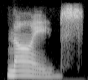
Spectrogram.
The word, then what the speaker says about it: knives: is it oh yeah this one silent k knives like that okay so here let's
